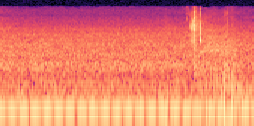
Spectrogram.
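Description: Quiet room with a steady low hum. Near the end come a brief hiss and a few faint clicks.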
